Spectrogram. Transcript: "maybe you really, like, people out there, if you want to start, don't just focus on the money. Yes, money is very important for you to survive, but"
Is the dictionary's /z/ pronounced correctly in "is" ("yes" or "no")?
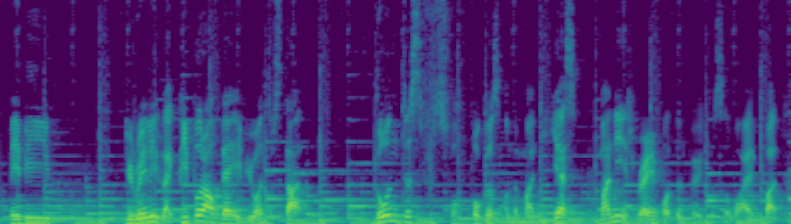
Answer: no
